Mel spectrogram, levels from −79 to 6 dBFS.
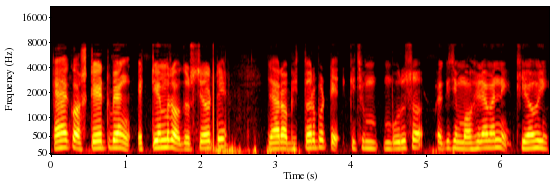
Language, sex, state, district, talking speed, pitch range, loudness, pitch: Odia, male, Odisha, Khordha, 170 wpm, 170-190 Hz, -18 LUFS, 180 Hz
